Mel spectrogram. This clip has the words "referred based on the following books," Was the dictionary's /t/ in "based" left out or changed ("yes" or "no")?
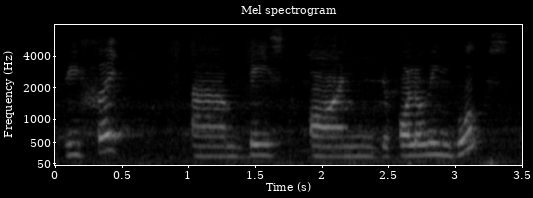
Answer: no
